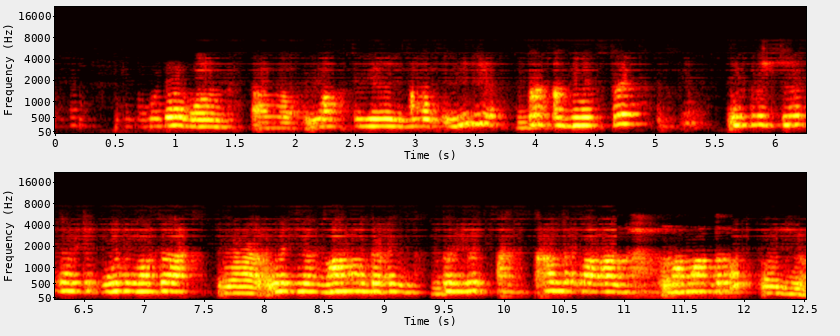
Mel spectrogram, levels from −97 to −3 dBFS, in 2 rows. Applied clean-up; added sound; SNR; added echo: neural mask model DeepFilterNet 3.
